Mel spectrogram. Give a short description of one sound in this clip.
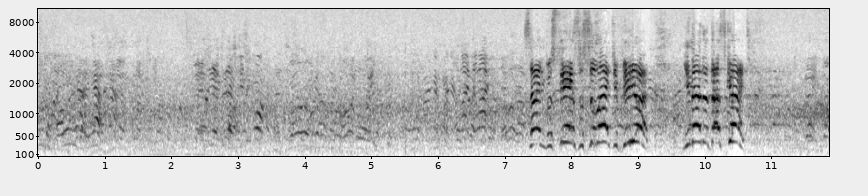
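Young men call out to each other at a distance outdoors.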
